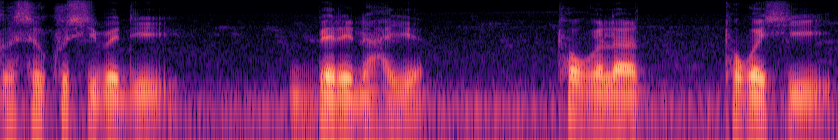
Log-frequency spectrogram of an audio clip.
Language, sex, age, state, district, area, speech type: Bodo, male, 30-45, Assam, Baksa, rural, spontaneous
